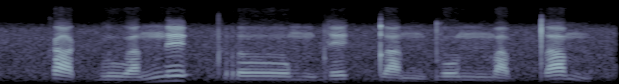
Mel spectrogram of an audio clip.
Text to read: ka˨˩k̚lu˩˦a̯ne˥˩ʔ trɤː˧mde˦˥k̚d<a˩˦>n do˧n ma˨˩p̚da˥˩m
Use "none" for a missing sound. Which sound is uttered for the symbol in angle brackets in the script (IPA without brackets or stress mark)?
a˨˩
